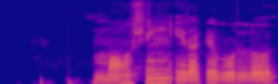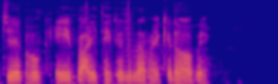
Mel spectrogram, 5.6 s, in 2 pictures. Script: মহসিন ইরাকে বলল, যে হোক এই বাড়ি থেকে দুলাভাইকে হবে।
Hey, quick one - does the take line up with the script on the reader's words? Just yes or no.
yes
